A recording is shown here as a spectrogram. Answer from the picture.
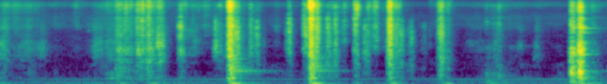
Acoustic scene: kitchen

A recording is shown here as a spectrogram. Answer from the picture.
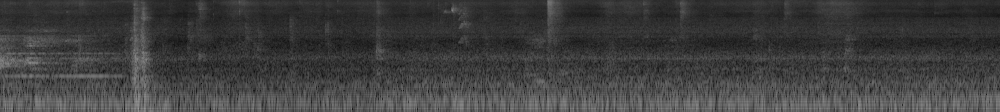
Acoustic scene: subway train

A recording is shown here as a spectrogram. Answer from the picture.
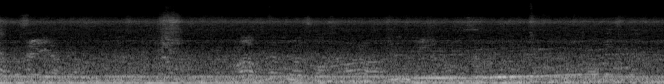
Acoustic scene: subway train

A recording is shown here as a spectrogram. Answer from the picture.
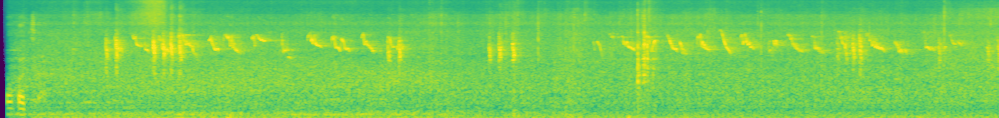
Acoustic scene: park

